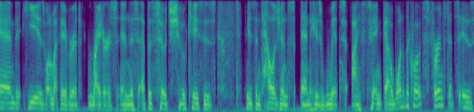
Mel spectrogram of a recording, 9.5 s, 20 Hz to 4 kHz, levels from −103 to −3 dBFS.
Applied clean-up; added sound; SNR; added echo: neural diffusion model UNIVERSE++.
